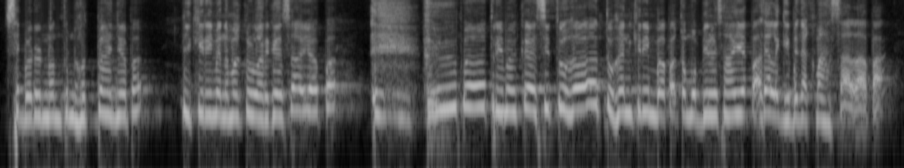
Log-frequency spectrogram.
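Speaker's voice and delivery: high, loud tearful pleading driver; crying driver. Retold or imitated. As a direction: sob out the thanks as the weeping driver. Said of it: "Terus dia nangis". (sopir menangis dengan suara tinggi dan keras)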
